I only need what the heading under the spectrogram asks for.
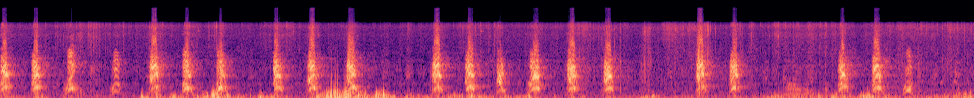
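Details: Spud, a dog baying up a goat that is caught and released, barks sharply and persistently, close to two barks a second with short breaks, over soft low background noise.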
